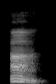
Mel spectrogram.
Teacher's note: Yang keduanya berharokat, ya, arti berharokat berarti bukan sukun, fathah fathah atau fathah dhammah fathah kasroh, ya, di dalam satu kata, dan hamzah yang pertama selalu dalam keadaan fathah dan dibaca dengan tahqiq, dibaca dengan jelas, bukan tashil. A, ya, dibaca dengan seperti biasa A.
